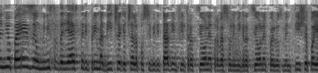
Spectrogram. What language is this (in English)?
Italian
